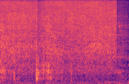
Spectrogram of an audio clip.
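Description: Vegetables fry and are stirred in a pan, a loud continuous sizzle with a few scraping stirs before it cuts off near the end.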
